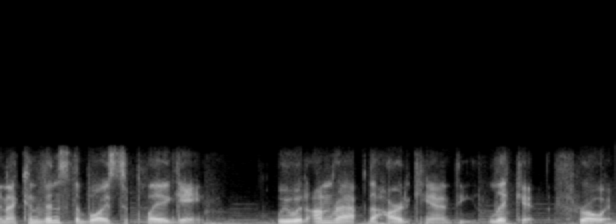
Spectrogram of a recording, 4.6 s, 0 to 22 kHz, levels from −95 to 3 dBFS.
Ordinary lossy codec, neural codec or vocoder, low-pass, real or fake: Opus, 16 kbps; none; 7.2 kHz; real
